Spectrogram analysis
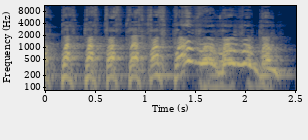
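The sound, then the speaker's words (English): A person imitates a dog barking, voicing a quick run of evenly spaced woofs that gives way to a longer, sustained barking sound at moderate volume. “The dog barked,”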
